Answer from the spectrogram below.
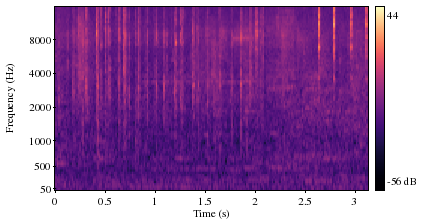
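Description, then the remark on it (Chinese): Rapid, irregular clicking of fingers typing on a computer keyboard, the crisp taps running steadily throughout over a low background hum with faint murmuring voices. “怎么了？让键盘烫着手了？”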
